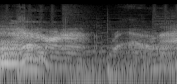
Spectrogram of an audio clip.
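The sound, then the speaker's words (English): A person imitates a tiger's roar, with a loud, guttural, growling vocalization rising and falling in two drawn-out bursts, no words spoken. “No, it was a big roar like cat. Like a tiger.”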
